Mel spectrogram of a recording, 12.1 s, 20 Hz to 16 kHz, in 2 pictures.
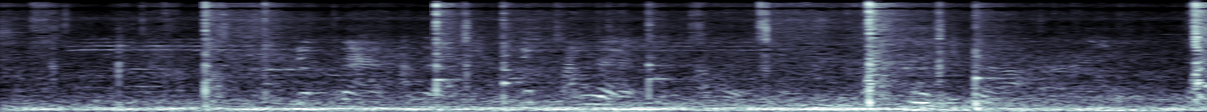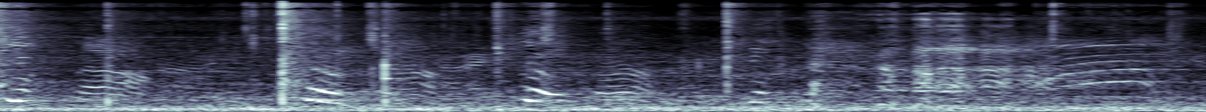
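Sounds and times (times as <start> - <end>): rackets smacking shuttlecock: 0.0 - 10.1.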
